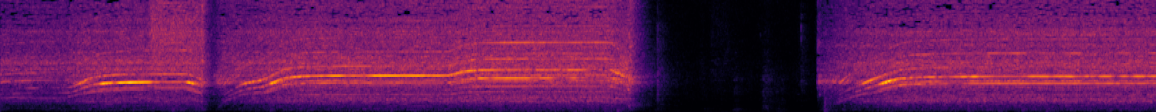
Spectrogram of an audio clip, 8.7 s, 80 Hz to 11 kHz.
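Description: Cordless drill with a 1/8-inch bit boring through the hard plastic base of a toy. The motor spins up with a rising whine and runs steadily, dips briefly, stops for over a second about halfway through, then spins up again and runs on.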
